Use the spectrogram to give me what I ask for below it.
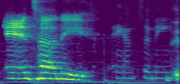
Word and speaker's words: Anthony: If you keep saying Anthony the entire time, we're probably going to smack you. It's Anthony. – Is there not an H in there? – But they pronounce it Anthony. – Because they don't. – Pronounce it like a civilized person that you are.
